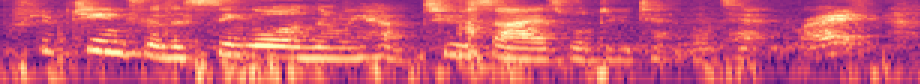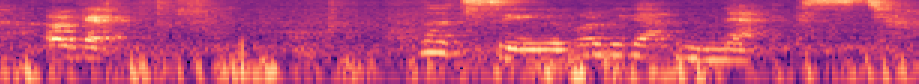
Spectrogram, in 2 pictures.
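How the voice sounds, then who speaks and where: A woman's voice: medium pitch, normal speed. A woman leading a workout as a fitness instructor, explaining moves and counting reps informally, often thinking aloud. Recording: roomy, far from mic, noisy.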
